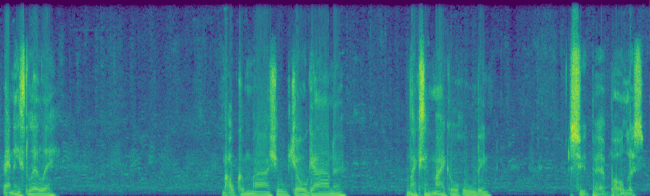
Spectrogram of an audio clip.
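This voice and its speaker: Deep, steady and darkish, this man's voice is unhurried and leaves long pauses. He's an older British sports commentator, 50s or older, offering chatty, rambling, colloquial ball-by-ball cricket commentary over background crowd noise.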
